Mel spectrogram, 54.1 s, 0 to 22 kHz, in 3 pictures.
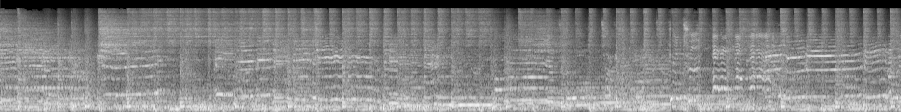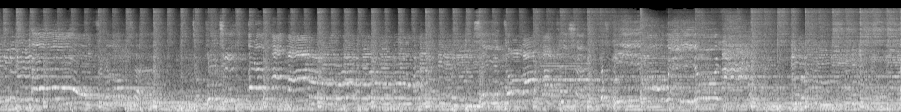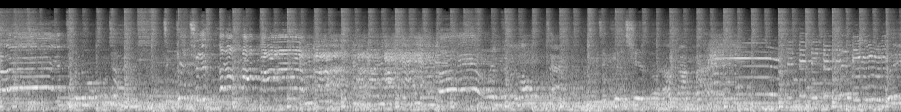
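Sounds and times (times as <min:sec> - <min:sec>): blues band playing: 0:00.0 - 0:54.0
electric guitar bending notes: 0:00.0 - 0:54.0.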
